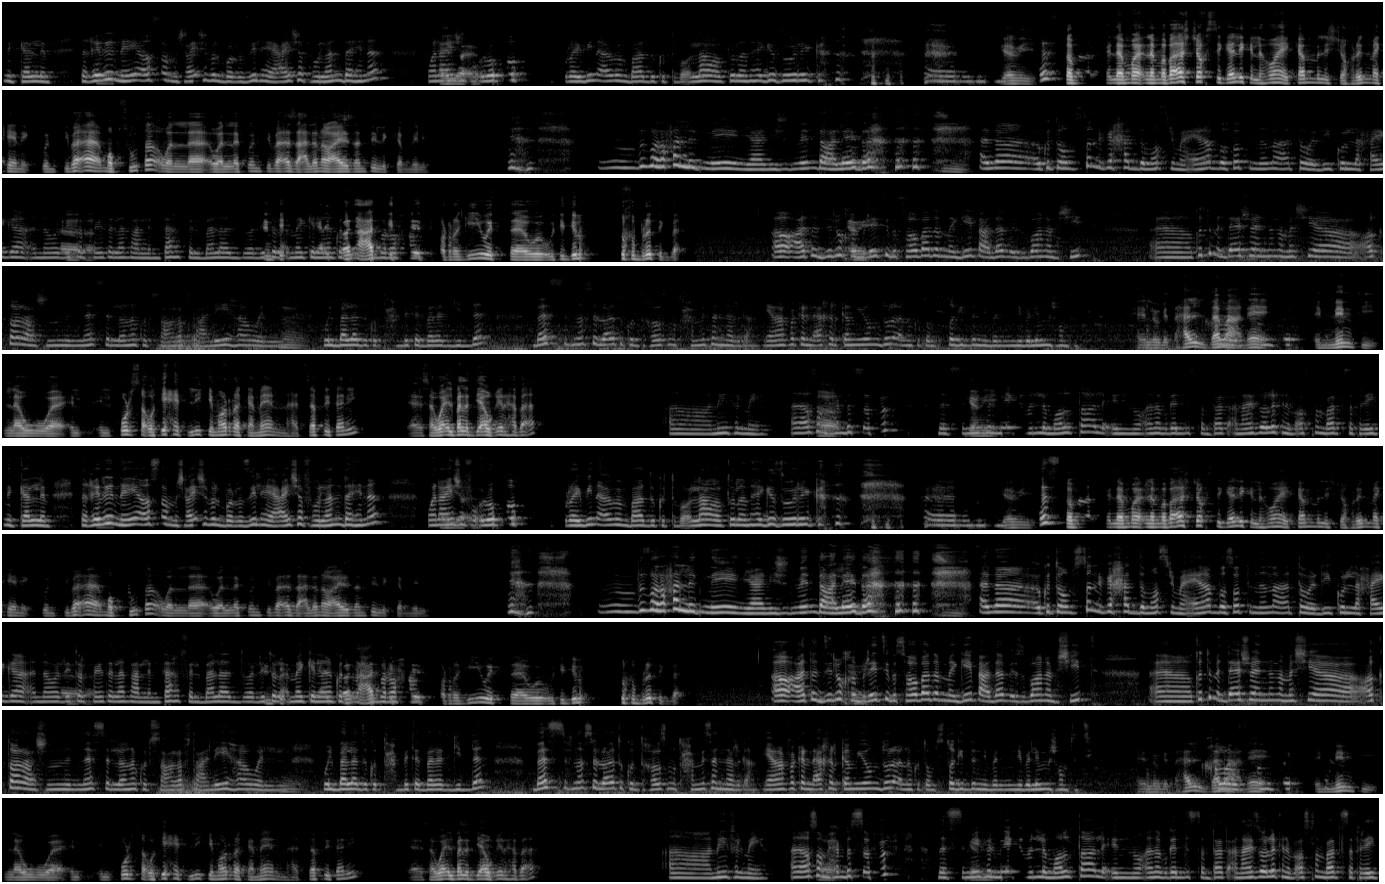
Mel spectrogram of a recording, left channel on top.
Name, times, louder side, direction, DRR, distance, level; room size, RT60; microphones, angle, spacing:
voice 1, 0.0-5.2 5.6-10.1 10.4-10.5 18.9-19.5 19.8-31.8 35.3-52.2 53.6-54.2 61.9-64.3 64.6-69.0, right 3 dB, 55° right, 1.0 m, -34 dB
voice 2, 4.4-4.8 9.2-9.5 10.0-10.3 10.6-10.7 11.0-18.1 23.3-23.4 28.2-28.5 30.2-30.3 30.8-31.4 31.7-33.5 33.8-34.4 36.1-36.3 44.2-44.5 52.8-54.1 54.6-58.8 59.3-60.6 63.4-63.6 64.9-65.2, left 5 dB, 45° left, 0.5 m, -31 dB
sound 1, 34.5-54.4, left 1 dB, 90° left, 2.7 m, -53 dB
13.5 x 8.2 x 2.5 m
head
